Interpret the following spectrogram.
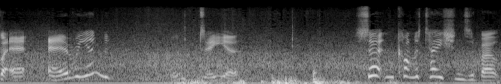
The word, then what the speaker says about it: Arian: Certain connotations about the word Arian, so I'm going to go ahead and say that's pronounced A-Ryan. Future Sarah here. I've looked this up online, and this is actually a name pronounced Arian, which is popular in India and Iran, and comes from a Sanskrit word meaning noble and educated. We've got a ticket machine,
